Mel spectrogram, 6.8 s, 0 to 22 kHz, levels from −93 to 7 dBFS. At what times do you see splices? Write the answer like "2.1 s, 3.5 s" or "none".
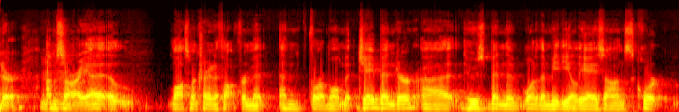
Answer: none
